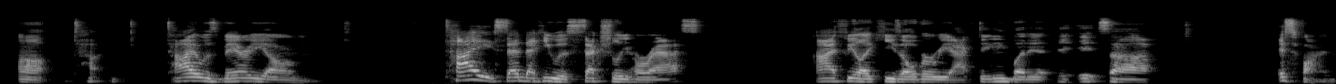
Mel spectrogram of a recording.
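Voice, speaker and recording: A loud man at medium pitch with a bright, sharp tone, ordinary pitch variation, a very slow pace and long, frequent pauses against a quiet background. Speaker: streamer. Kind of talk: casual chat. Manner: animated.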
